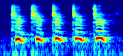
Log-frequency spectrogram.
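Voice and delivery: high, light tick sounds of a phone dial; mock phone dial ticks; imitated dialing. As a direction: click out the dialing with your tongue.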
